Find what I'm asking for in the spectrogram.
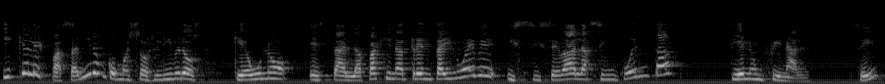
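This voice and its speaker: A woman's voice: on the high side, sing-song, normal speed, warm tone, highs cut off. A middle-aged woman gives an inspirational talk and keeps checking in with rhetorical tag questions. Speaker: workshop speaker.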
